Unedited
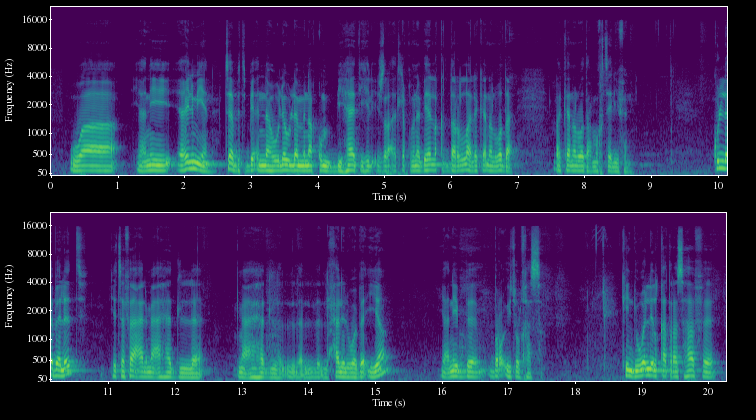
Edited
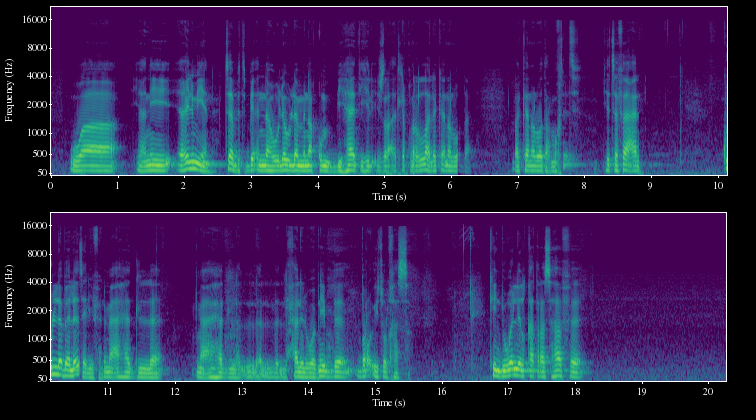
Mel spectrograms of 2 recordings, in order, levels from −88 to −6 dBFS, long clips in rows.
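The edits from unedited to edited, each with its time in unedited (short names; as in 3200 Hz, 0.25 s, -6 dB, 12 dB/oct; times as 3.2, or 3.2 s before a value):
5.44–6.06 cut
6.72–7.69 fade in
8.31–8.68 swap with 10.43–11.56
14.78–16.15 cut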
